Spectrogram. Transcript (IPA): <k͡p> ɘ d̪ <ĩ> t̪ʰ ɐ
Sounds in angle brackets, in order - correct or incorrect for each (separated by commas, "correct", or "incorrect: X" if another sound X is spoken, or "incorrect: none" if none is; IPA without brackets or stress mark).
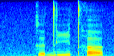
incorrect: k, incorrect: i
